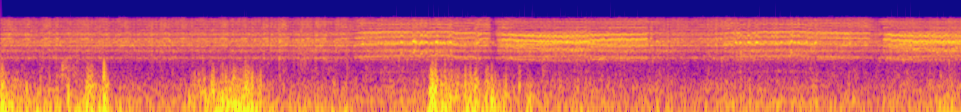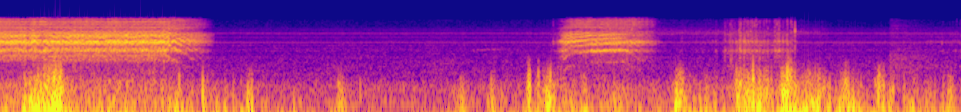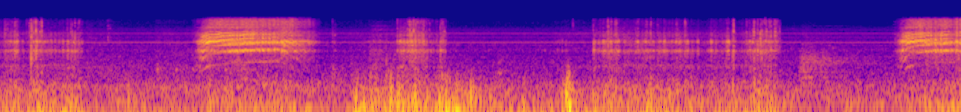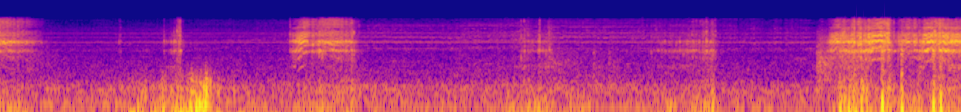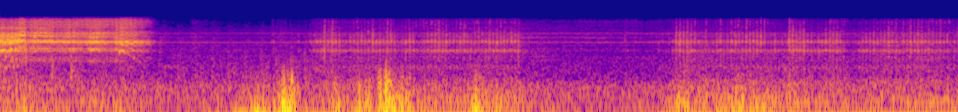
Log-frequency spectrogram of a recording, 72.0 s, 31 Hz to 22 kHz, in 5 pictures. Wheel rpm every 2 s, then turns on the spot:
200, 200, 200, 200, 200, 190, 200, 200, 120, 0, 0, 70, 10, 0, 10, 10, 80, 10, 0, 20, 10, 50, 0, 10, 10, 10, 10, 20, 120, 120, 0, 10, 10, 0, 20, 30.
24-26 28-30 34-36 38-42 52-54 62-66 68-72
